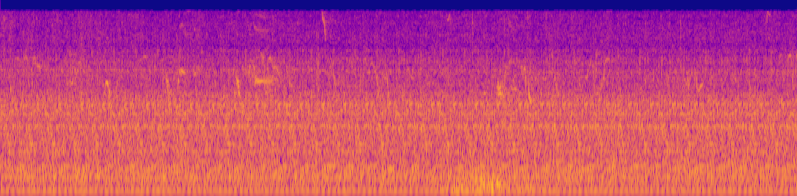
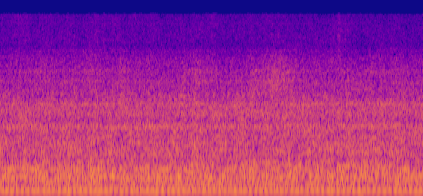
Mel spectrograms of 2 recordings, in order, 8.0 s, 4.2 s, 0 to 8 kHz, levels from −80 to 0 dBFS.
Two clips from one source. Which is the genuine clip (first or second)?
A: first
